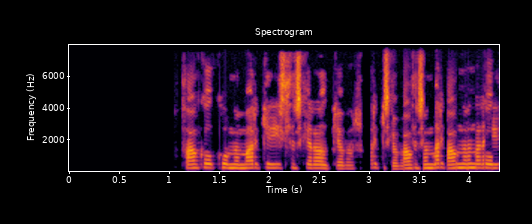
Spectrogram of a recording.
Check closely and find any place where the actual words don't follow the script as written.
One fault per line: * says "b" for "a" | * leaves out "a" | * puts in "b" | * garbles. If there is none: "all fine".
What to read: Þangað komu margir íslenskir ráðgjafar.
* garbles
